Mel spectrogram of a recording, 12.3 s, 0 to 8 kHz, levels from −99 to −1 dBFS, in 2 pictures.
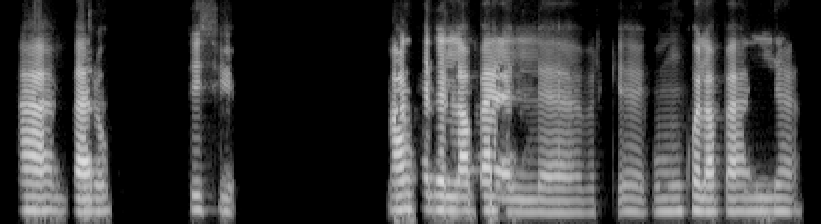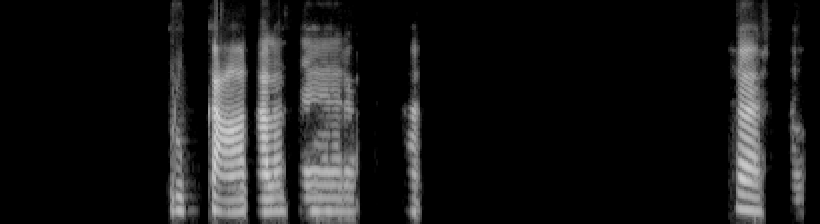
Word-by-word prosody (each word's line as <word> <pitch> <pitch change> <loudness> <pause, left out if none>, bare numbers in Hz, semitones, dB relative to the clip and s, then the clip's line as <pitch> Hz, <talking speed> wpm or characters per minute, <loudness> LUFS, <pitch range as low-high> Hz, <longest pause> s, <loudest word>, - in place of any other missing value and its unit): Eh, 185 -1 +6
è 185 - -10
vero. 175 +1 +3 0.6
Sì, 195 - -4
sì. 180 -3 -12 1.2
Ma 190 - +5
anche 205 +1 +2
della 185 -2 +5
pelle, 165 -3 +1
perché 165 +1 -14
comunque 175 +2 -3
la 175 0 +3
pelle 175 0 -4 1.4
Truccata 175 -2 +1
la 175 +1 -4
sera, 175 0 -7
eh. 175 - -15 2.4
Certo. 180 -4 -2
175 Hz, 90 wpm, -22 LUFS, 170-185 Hz, 2.4 s, Eh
